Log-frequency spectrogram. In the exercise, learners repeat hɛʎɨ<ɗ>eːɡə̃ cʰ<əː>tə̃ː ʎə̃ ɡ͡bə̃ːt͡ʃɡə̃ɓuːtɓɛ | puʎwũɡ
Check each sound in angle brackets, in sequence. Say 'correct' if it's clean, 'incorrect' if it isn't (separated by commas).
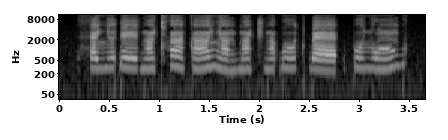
correct, incorrect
